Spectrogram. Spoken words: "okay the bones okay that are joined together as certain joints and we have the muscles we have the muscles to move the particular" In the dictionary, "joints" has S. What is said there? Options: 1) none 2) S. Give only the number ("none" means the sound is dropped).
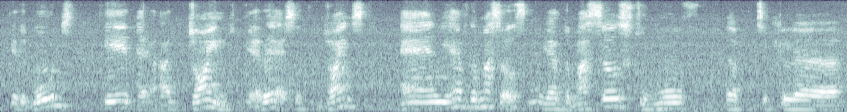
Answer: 2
